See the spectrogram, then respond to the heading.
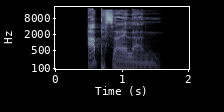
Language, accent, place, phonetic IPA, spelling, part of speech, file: German, Germany, Berlin, [ˈapˌzaɪ̯lɐn], Abseilern, noun, De-Abseilern.ogg
- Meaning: dative plural of Abseiler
